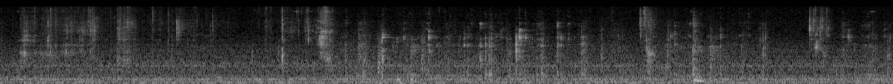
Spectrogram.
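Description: Biting into and chewing an air-fried, Flamin' Hot Cheetos-crusted chicken wing: irregular crisp crunches and crackles of the coating, close to the microphone.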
